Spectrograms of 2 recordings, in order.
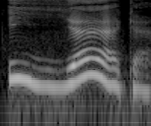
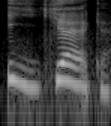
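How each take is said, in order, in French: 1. Le son du y doublé est doux et fluide. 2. Le son du y doublé est bloqué et dur. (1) "c'est comme cela que l'on doit le prononcer" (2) "nous ne devons pas dire"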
